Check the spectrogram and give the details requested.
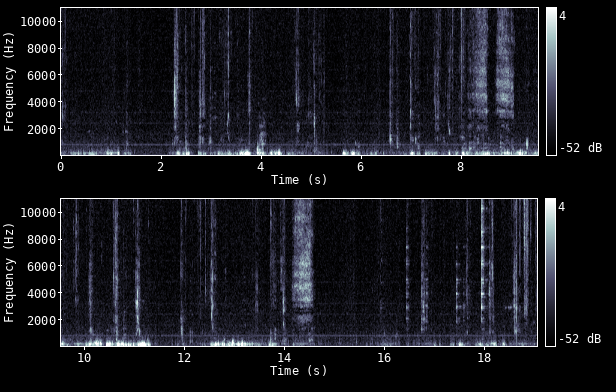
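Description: Close-miked chewing and mouth noises of someone eating rice mixed with sambal and fried catfish, broken by scattered sharp clicks. There are two short hisses, one about eight seconds in and one near fourteen seconds.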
